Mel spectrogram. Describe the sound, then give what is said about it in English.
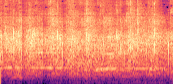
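A crowd claps steadily for the tech support team, a dense, even wash of applause that stays loud throughout with no voices rising above it. “Odd thing right in the middle of the message, but it's deserving of applause.”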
